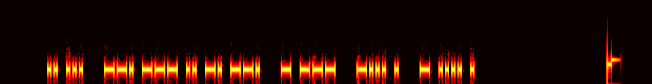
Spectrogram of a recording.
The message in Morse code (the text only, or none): IS GOING TO BE THE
